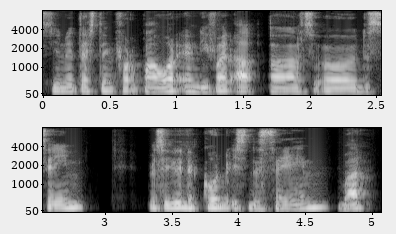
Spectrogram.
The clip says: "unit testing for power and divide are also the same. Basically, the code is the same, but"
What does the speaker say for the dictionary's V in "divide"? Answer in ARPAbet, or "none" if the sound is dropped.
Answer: F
